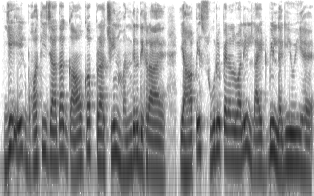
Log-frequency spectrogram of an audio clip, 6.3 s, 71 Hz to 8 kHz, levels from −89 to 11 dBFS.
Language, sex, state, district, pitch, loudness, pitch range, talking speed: Hindi, male, Uttar Pradesh, Lalitpur, 165 Hz, -14 LUFS, 145-195 Hz, 210 wpm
